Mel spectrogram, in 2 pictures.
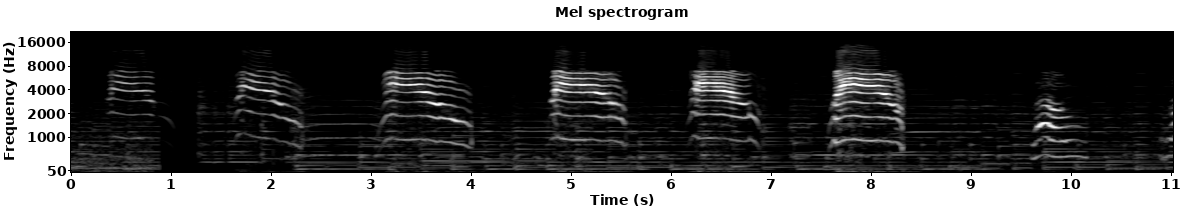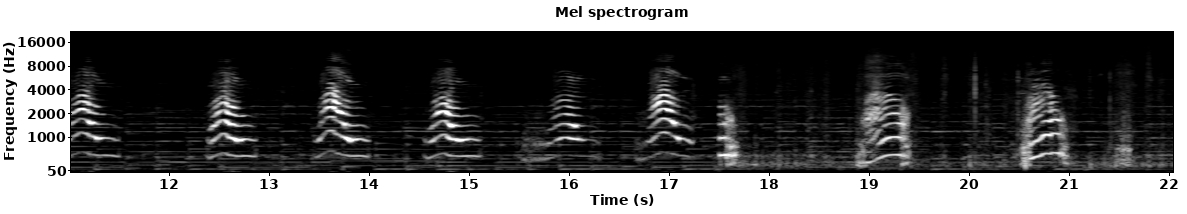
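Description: Domestic cat meowing over and over, about fifteen meows a second or so apart, each falling in pitch, over quiet background music.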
